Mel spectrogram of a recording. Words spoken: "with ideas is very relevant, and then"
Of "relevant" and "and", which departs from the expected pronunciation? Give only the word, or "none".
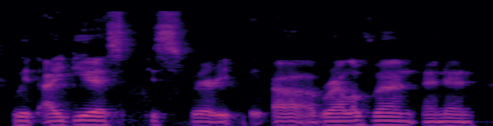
none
